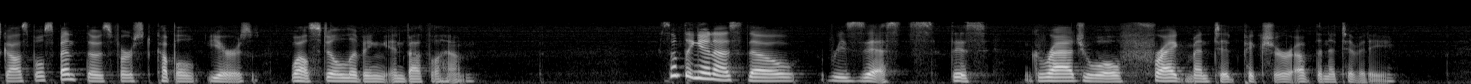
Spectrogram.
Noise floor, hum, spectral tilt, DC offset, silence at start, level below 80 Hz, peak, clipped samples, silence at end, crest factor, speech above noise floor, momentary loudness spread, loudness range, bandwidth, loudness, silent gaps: -56 dBFS; none; -5 dB/octave; under 0.1%; 0.05 s; -56 dBFS; -2 dBFS; under 0.1%; 0.8 s; 18 dB; 37 dB; 16 LU; 4 LU; 7.6 kHz; -19 LUFS; none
